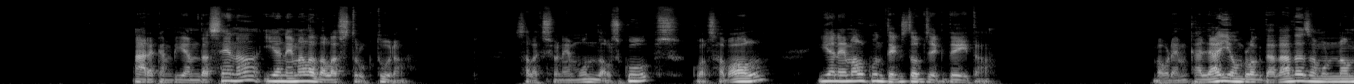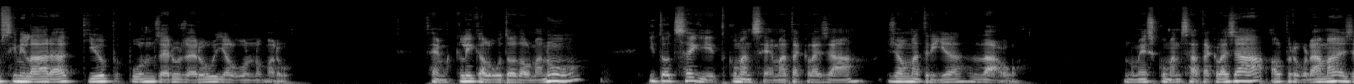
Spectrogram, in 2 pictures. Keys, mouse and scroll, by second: 1.3-2.5 scroll down 1, 2.5-3.4 scroll down 1, 3.4-5.3 scroll down 1, 5.7 middle click, 6.0 Tab, 7.1-9.1 drag, 9.1 shift+middle click, 9.6-10.1 middle drag, 10.1-11.7 drag, 13.6 click, 19.2 click, 22.2 typing.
